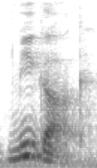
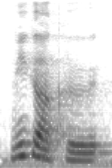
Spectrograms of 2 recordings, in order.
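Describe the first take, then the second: First: The final vowel is dropped after the k. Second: The word ends with a full final vowel.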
